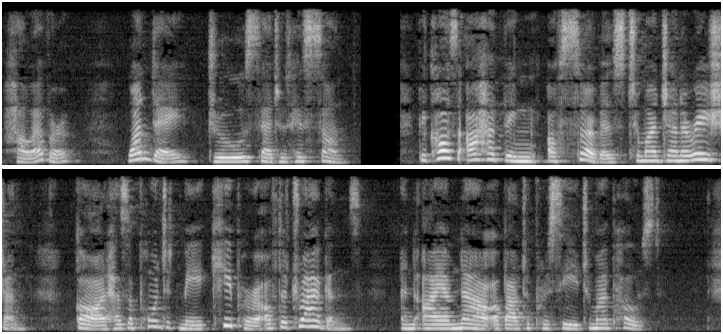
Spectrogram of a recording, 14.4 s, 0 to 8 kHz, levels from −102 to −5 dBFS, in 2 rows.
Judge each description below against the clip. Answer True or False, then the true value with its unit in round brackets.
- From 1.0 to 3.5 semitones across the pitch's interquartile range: False (4.1 semitones)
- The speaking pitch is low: False (205 Hz)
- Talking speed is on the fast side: False (145 wpm)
